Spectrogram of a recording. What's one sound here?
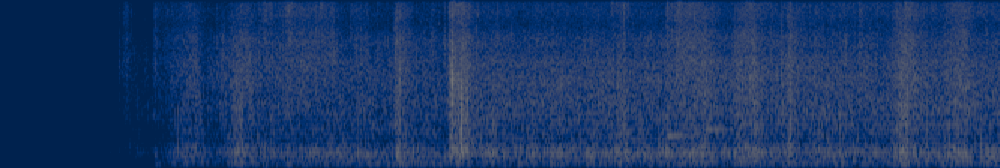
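Footsteps run across stone and wooden boards.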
